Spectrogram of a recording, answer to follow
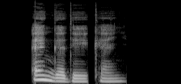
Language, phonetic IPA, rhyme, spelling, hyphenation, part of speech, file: Hungarian, [ˈɛŋɡɛdeːkɛɲ], -ɛɲ, engedékeny, en‧ge‧dé‧keny, adjective, Hu-engedékeny.ogg
- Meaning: 1. compliant, submissive (willing to comply; willing to do what someone wants) 2. lenient, forgiving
